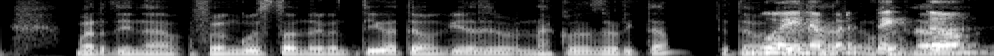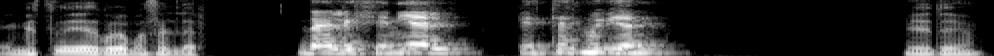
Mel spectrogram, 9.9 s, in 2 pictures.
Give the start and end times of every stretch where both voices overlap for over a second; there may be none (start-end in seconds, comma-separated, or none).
3.7-4.9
